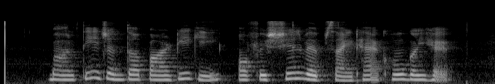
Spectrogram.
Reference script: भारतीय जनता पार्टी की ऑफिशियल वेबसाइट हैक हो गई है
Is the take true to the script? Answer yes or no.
yes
